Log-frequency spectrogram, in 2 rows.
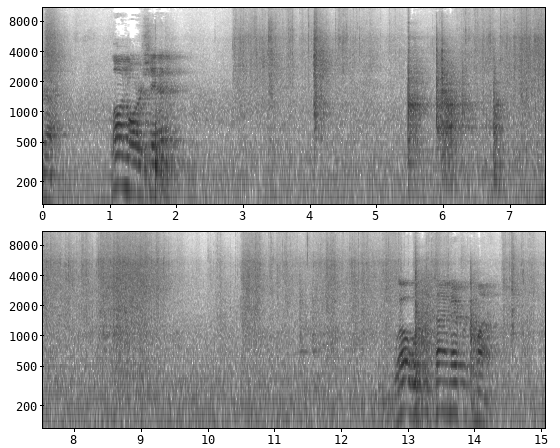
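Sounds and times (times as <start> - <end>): rustling and scraping: 2.8 - 15.0
hard objects knocking and clattering: 5.4 - 7.0.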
